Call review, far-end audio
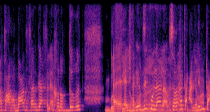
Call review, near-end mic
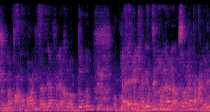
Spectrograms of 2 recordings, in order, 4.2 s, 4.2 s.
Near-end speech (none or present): present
